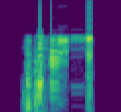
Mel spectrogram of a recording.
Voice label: Police Downtown District Tac 1, P25; Raleigh; wake

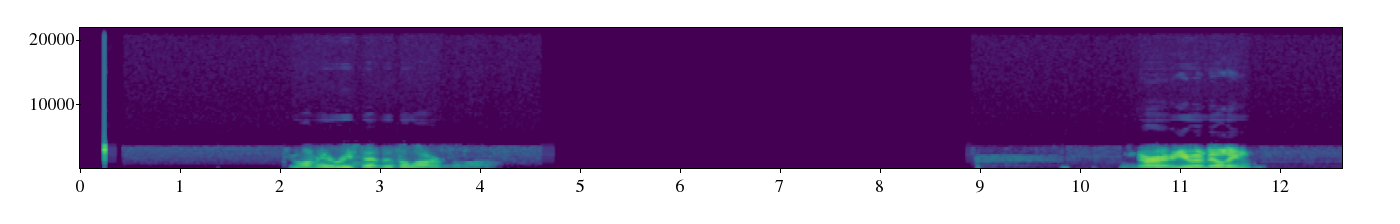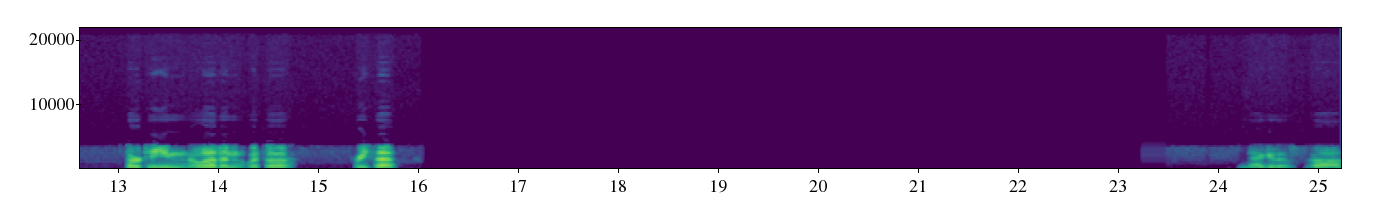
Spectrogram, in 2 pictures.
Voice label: FIRE OPS, p25; FIRE OPS 1; Wake

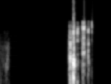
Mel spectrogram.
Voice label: Raleigh Police Northeast District Tac, p25; Wake

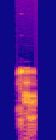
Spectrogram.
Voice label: Raleigh Police Northeast District Tac, p25; wake

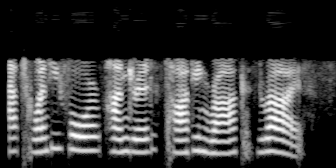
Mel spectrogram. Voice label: EMS ALERT, p25; wake p25

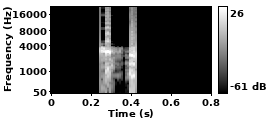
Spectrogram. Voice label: Police Southwest District Tac 1; Raleigh; wake; p25

